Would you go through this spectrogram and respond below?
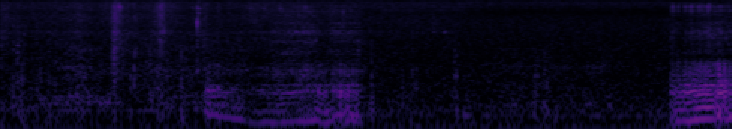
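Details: Sleeping Australian Shepherd puppy snoring softly indoors: two low, rasping snore breaths, the second louder near the end, with quiet room hiss between.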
